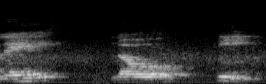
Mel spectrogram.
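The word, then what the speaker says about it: לֵאלֹהִים: So there is no pronunciation of the vowel underneath Aleph. So what you end up having is lay, and you bypass this, you don't pronounce it, you go straight to Lamed over here. You have lay, lo, he, meaning to God. Lay, lo, he. Notice that Aleph is always silent or quiet.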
